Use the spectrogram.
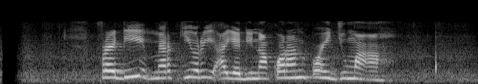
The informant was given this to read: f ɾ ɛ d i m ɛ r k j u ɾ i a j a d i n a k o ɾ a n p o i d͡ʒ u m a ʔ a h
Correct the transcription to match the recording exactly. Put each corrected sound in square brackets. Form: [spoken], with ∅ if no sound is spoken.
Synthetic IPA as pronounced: f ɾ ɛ d i m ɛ r k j u ɾ i a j a d i n a k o ɾ a n p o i d͡ʒ u m a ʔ a h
